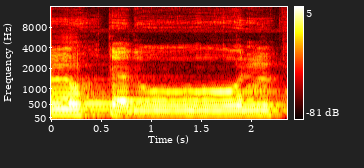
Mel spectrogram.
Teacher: مہتدون یہاں پر وقف کی صورت میں نون کا زبر سکون سے بدل جائے گا تو مد عارض وقفی ہوگا تو اس طرح سے پڑھیں گے۔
